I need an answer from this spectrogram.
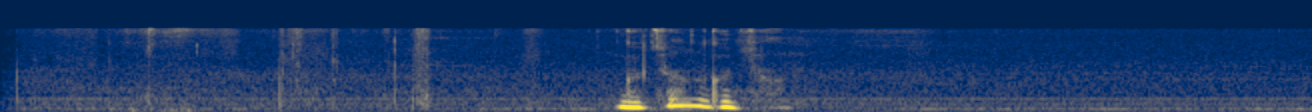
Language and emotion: Russian, sad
